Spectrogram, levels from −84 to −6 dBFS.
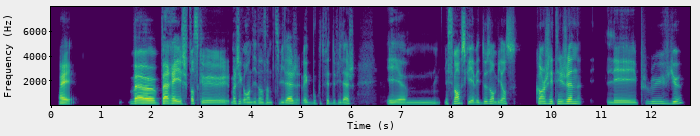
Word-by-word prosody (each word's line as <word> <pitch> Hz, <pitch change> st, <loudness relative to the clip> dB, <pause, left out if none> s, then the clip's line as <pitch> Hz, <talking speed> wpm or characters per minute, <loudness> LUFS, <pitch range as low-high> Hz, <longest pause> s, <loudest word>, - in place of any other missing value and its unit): Ouais. -, -, +5 dB, 1.1 s
Bah, 135 Hz, -2 st, +7 dB, 0.2 s
heu, 130 Hz, -, -10 dB
pareil, 135 Hz, 0 st, +6 dB
je -, -, -1 dB
pense 145 Hz, 0 st, -3 dB
que 125 Hz, -2 st, -3 dB
moi, 135 Hz, -, -2 dB
j'ai 140 Hz, 0 st, -3 dB
grandi 125 Hz, +2 st, -5 dB
dans 125 Hz, -1 st, -7 dB
un 115 Hz, -, -9 dB
petit 120 Hz, -, -13 dB
village 125 Hz, 0 st, 0 dB
avec 115 Hz, -1 st, -6 dB
beaucoup 125 Hz, +3 st, -17 dB
de 130 Hz, -, -17 dB
fêtes 135 Hz, -2 st, -8 dB
de 120 Hz, -, -13 dB
village 120 Hz, +4 st, -5 dB, 0.6 s
et 120 Hz, -2 st, -3 dB
hem, 115 Hz, 0 st, -8 dB
mais 125 Hz, -, -11 dB
c'est 125 Hz, -, -7 dB
marrant 165 Hz, +3 st, +6 dB
parce 170 Hz, -1 st, 0 dB
qu'il 135 Hz, -, -2 dB
y -, -, +2 dB
avait 120 Hz, 0 st, -5 dB
2 145 Hz, +5 st, -6 dB
ambiances. 135 Hz, -1 st, -4 dB, 0.3 s
Quand 140 Hz, +1 st, +1 dB
j'étais 145 Hz, -1 st, -2 dB
jeune, 155 Hz, -1 st, +2 dB, 0.5 s
les 115 Hz, -1 st, -3 dB
plus 155 Hz, +5 st, -11 dB
vieux, 140 Hz, +6 st, -4 dB
130 Hz, 175 wpm, -22 LUFS, 120-140 Hz, 1.1 s, Bah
